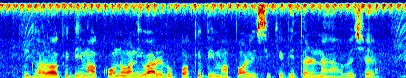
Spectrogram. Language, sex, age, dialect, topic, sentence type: Maithili, male, 25-30, Angika, banking, statement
